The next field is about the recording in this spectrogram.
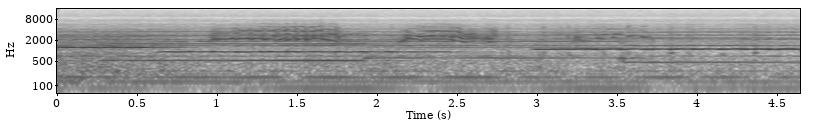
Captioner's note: birds calling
